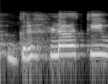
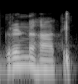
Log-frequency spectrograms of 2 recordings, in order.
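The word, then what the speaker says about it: गृह्णाति: I would not want to call it as incorrect, but let me say the most Rudi Prayoga pronunciation is Grinhati.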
